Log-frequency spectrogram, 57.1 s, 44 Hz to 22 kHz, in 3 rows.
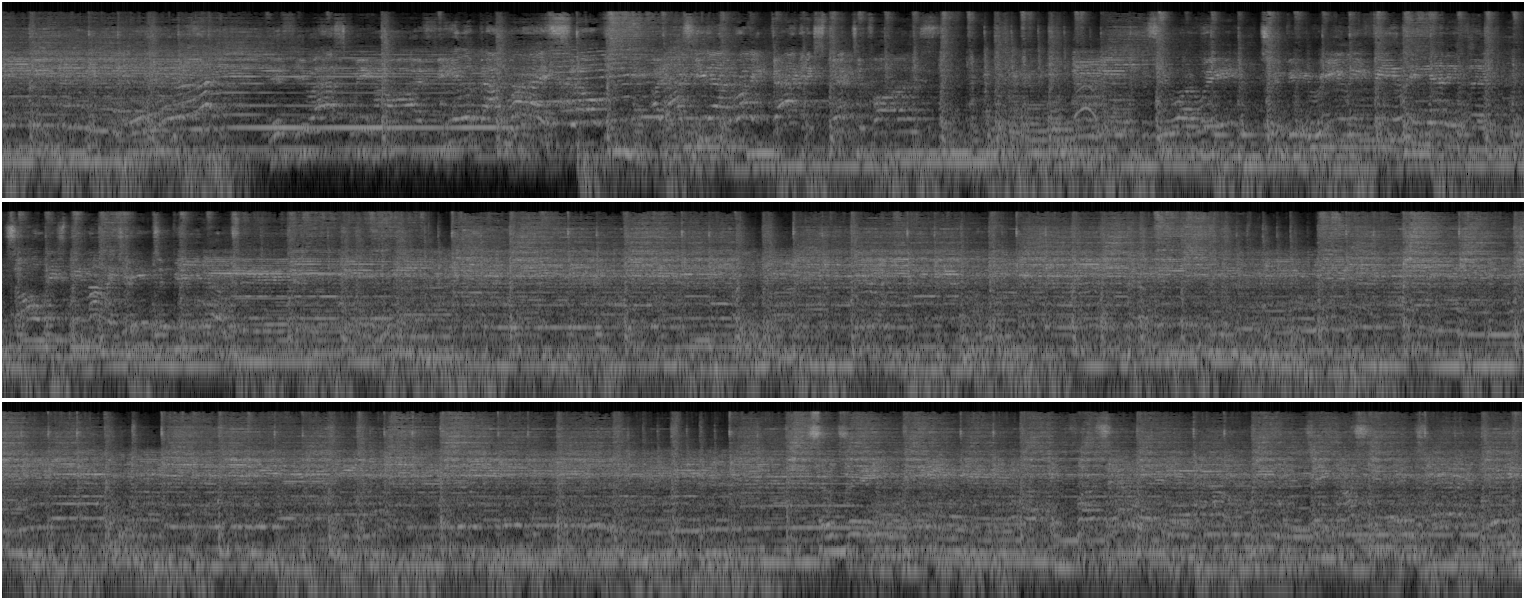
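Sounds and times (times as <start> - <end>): bass guitar: 0.0 - 57.0
drum kit: 0.0 - 57.0
electric guitars: 0.0 - 57.0.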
